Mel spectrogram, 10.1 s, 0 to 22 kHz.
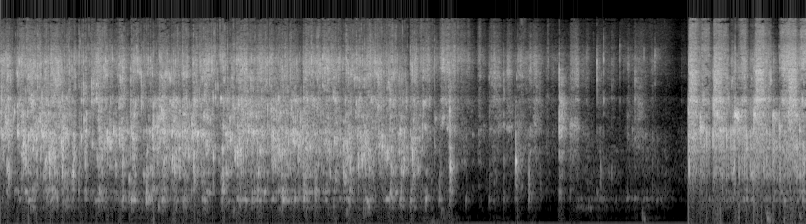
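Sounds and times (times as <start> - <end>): spray bottle spraying: 8.6 - 10.0.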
